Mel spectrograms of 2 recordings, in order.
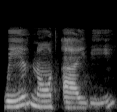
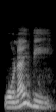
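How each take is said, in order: First: "Will not" is said as two full words. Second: "Will not" is shortened into one syllable. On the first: "en vez de decir I will not, digo will not I" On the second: "El will not se convierte en won't"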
